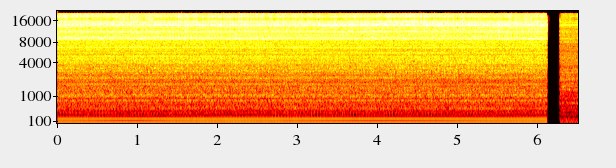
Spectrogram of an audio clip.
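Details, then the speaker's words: 2004 Smart ForTwo 450 700cc turbo petrol, rebuilt engine, new exhaust/catalytic converter just fitted; steady deep even hum, no misfires or rattles, before cutting off, less tractor-like than the old cracked exhaust, healthy. "sounds better now less of a tractor sounding blinking horrible won it"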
